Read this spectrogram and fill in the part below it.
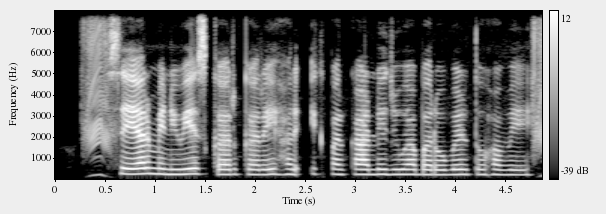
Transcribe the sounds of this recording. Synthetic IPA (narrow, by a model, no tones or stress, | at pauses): seːjəɾmẽnɪʋeːskəɾkəɾeɦɐɾɪkpɾəkaːɾled͡ʒuːabɐɾoːbəɾt̪oɦɐʋeː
